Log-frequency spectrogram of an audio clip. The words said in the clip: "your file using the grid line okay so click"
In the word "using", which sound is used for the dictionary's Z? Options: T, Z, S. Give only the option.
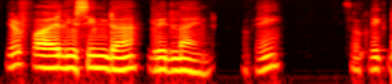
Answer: S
